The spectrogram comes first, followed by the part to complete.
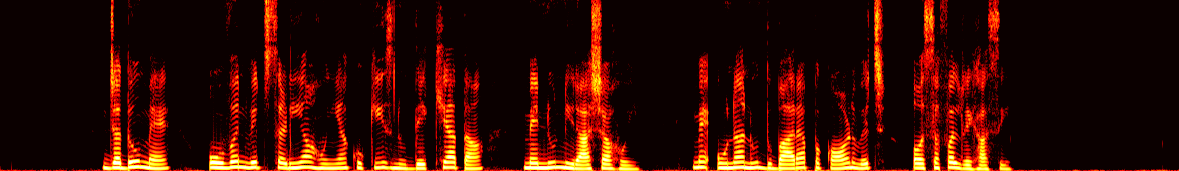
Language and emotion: Punjabi, sad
